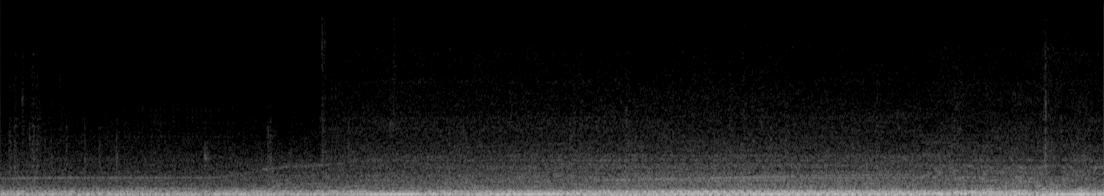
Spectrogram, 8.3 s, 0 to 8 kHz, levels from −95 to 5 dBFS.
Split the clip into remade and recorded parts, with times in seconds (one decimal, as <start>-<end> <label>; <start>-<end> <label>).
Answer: 0.0-6.9 recorded; 6.9-8.3 remade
